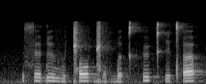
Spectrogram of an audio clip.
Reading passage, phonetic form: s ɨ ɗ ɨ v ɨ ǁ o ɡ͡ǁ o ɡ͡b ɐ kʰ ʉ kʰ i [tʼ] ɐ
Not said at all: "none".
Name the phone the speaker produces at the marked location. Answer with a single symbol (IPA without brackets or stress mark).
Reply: tʼ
